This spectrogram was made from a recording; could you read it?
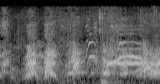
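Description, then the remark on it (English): A chorus of sled dogs in a snowy dog yard howling and barking together as a team departs, a mix of short yips and long rising wails with whimpery tones, steady throughout. “If you wait a minute, the whole yard will howl.”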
